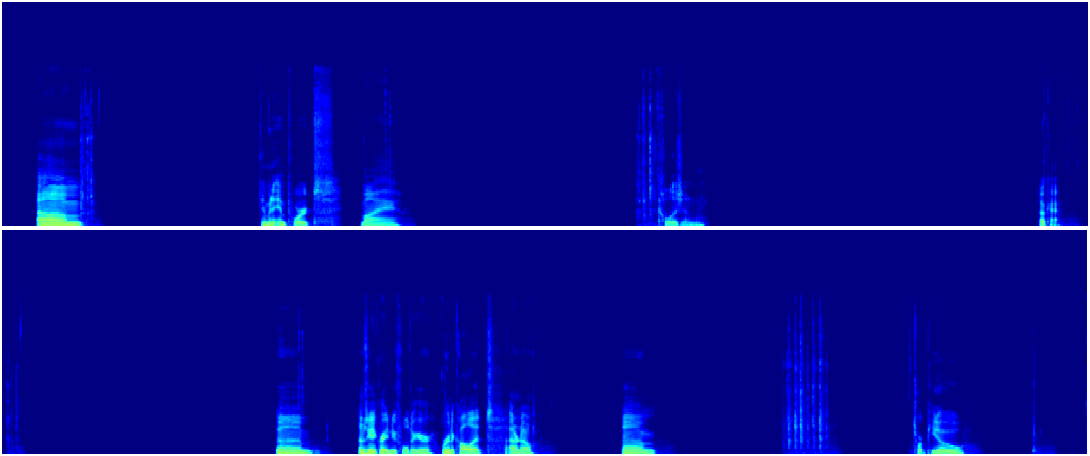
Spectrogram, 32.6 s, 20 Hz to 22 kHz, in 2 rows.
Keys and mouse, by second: 1.2 a, 1.8-3.6 drag, 1.8 x, 15.4 middle click, 16.0 middle click, 16.4 ctrl+s.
